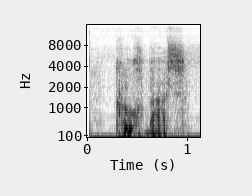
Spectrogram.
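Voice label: "kroegbaas", Dutch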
